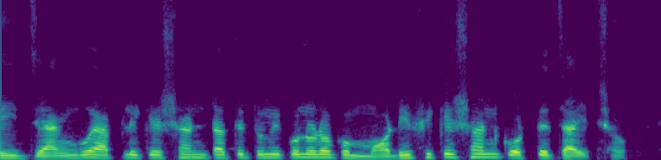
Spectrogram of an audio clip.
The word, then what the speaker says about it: Django: এবং এই যে ওয়েব ফ্রেমওয়ার্ক, সেটার নাম হচ্ছে জ্যাঙ্গো, সেটার নাম হলো জ্যাঙ্গো। জ্যাঙ্গোর স্পেলিংটা হচ্ছে DJANGO, জ্যাঙ্গো, ডি এর উচ্চারণটা হয় না, শুধু জে এ এন জি ও, জ্যাঙ্গো এটাই বলা হয়।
